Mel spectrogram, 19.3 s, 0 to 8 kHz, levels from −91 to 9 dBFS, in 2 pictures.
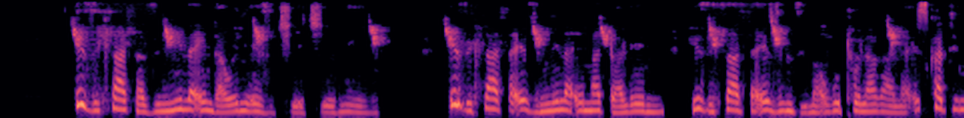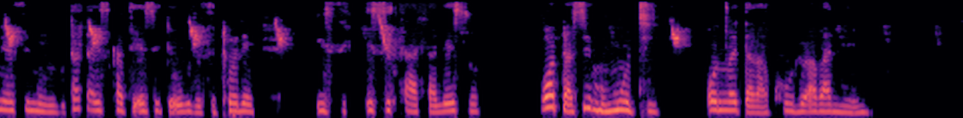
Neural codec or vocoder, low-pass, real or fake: none; 7.2 kHz; real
